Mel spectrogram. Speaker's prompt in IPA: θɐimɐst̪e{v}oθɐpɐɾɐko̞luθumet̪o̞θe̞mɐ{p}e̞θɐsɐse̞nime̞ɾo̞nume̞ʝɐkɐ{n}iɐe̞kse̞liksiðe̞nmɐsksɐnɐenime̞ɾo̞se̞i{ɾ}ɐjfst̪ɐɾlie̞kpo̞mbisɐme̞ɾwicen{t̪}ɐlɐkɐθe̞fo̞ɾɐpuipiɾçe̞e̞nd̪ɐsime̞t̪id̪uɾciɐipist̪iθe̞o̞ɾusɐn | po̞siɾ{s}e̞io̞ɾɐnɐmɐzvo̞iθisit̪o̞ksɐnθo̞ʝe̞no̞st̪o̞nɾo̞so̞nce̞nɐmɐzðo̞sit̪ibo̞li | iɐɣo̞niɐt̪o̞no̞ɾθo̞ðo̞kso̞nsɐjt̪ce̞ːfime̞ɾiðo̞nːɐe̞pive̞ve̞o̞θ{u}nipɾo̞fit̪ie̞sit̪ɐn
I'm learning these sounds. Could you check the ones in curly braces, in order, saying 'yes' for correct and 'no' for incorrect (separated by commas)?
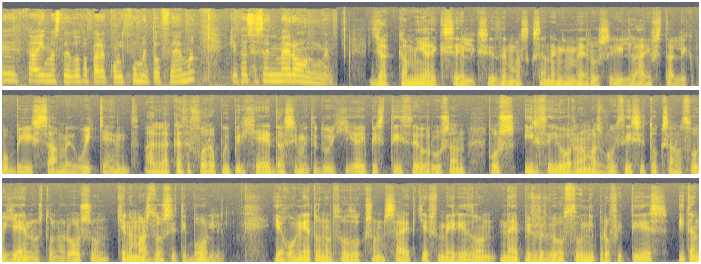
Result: no, no, no, no, no, no, yes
